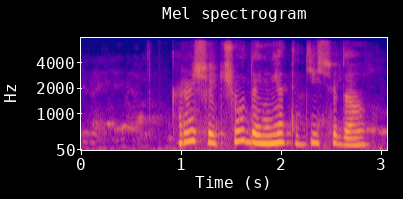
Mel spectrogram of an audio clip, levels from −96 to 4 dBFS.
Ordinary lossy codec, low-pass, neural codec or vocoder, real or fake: none; 7.2 kHz; codec, 16 kHz, 2 kbps, FreqCodec, smaller model; fake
